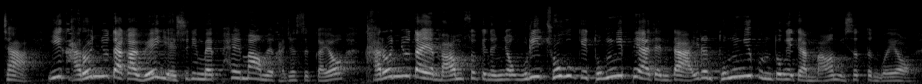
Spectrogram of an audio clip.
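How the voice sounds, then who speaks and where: Woman pastor, church sermon, high lively voice, rhetorical questions to the congregation. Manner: rhetorical questions, animated preaching.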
